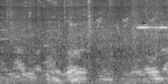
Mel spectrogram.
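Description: Indistinct voices of people talking, with a high, steady, whistle-like tone starting near the end.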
